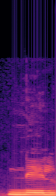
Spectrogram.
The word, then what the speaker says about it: nail: तो देखो NAIL है तो N से ना बनता है, और AI को A पढ़ लिया और L से हो गया ल, तो इसको हम नेल पढ़ेंगे।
